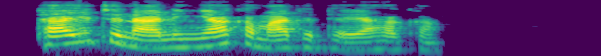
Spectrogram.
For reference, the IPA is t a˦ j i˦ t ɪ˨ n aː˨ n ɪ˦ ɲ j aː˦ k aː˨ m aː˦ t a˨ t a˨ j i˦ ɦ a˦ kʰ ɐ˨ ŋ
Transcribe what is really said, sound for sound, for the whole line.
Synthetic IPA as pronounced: t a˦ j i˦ t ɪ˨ n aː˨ n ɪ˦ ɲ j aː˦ k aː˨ m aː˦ t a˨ t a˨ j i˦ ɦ a˦ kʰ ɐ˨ ŋ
